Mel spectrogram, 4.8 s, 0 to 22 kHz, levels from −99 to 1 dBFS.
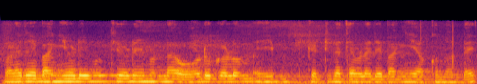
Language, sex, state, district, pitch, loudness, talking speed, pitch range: Malayalam, male, Kerala, Kozhikode, 130 Hz, -14 LUFS, 100 wpm, 125-140 Hz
